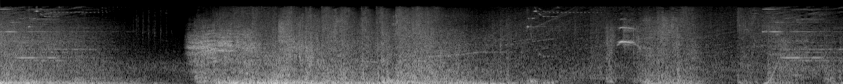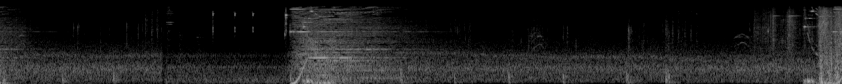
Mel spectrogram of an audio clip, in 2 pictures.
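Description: Energy blasts whoosh and crackle as game characters fight.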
